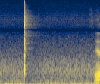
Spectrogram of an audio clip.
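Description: A tossed rock landing with a single short, sharp clack about half a second in.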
